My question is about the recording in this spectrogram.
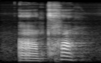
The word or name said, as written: un train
